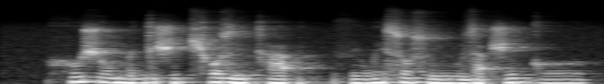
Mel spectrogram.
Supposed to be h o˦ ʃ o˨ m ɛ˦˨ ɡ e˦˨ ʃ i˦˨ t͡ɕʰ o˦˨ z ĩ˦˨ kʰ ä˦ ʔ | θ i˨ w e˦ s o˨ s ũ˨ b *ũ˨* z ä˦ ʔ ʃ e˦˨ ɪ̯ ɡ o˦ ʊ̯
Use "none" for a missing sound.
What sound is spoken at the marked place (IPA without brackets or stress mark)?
ũ˨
